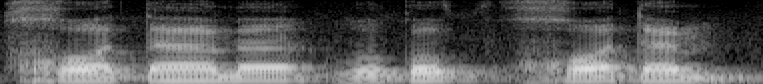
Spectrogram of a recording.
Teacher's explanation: تا کو بریک پڑھیں گے، خا کو پر پڑھیں گے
